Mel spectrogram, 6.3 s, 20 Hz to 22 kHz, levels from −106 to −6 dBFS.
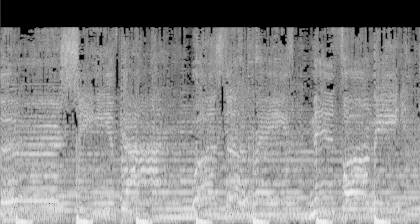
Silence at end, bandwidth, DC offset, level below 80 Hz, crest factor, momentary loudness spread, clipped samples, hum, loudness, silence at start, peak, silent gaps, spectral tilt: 0 s; 13 kHz; under 0.1%; -22 dBFS; 14 dB; 4 LU; under 0.1%; none; -17 LUFS; 0 s; -2 dBFS; none; -4.5 dB/octave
